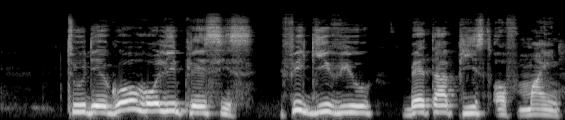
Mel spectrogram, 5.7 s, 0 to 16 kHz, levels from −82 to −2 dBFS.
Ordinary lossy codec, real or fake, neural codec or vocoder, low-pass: none; real; none; 10.8 kHz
